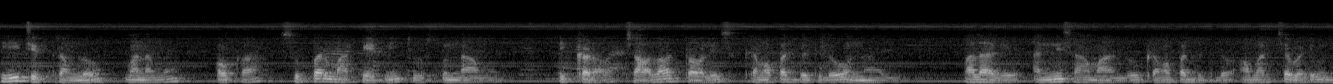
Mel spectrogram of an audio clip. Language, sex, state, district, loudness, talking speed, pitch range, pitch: Telugu, male, Telangana, Karimnagar, -31 LUFS, 85 wpm, 100-130 Hz, 110 Hz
